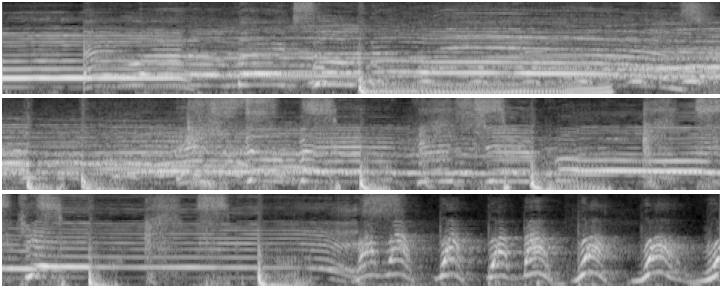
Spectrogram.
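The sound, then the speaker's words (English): A large live audience on a Friday night in Atlanta cheers and shouts loudly and continuously, with whoops and bark-like yelps rising over the roar, then breaks into rhythmic, chant-like bursts near the end. “Yeah, this is a great crowd.”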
